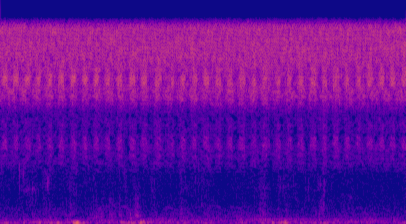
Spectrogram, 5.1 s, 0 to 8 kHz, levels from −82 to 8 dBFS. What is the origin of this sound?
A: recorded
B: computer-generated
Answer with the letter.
B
